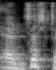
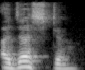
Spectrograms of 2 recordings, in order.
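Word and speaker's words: adjust: अक्सर हम बोलते हैं एडजस्ट करो, लेकिन वो अगर रियली में देखा जाए तो जो उसका उच्चारण होता है अजस्ट।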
